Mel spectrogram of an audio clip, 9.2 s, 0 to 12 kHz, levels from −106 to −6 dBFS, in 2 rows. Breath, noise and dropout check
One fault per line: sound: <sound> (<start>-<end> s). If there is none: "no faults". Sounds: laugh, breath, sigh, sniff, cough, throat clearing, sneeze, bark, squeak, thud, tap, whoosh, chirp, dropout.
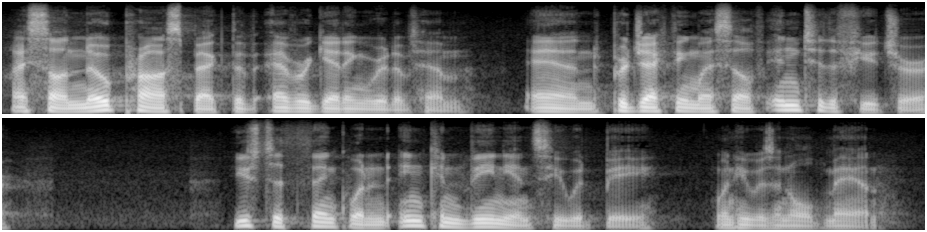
no faults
